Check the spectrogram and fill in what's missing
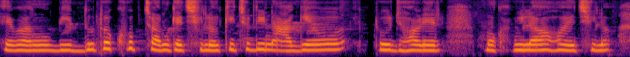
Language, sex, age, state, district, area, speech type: Bengali, female, 30-45, West Bengal, Dakshin Dinajpur, urban, spontaneous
